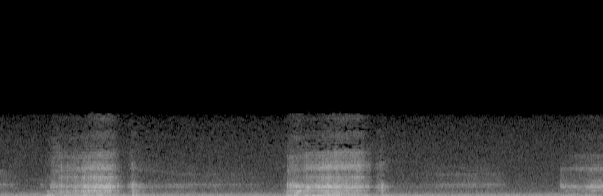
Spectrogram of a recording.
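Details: Snoring during sleep recorded with the SnoreLab app: repeated rough, fluttering snores on each breath in, with quieter breathing between; ordinary snoring.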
